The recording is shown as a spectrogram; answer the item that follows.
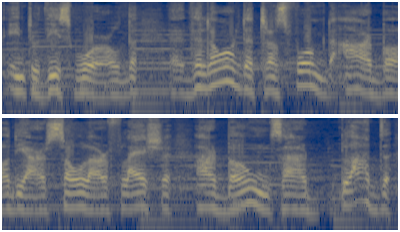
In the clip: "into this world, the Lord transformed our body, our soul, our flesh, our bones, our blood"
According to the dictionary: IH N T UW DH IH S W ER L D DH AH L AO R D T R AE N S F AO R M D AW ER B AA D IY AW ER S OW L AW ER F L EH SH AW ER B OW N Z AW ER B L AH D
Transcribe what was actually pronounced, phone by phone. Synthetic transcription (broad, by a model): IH N T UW DH IH S W ER L D DH AH L AO R D T R AE N S F AO R M D AW ER B AA D IY AW ER S OW L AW ER F L EH SH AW ER B OW N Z AW ER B L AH D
